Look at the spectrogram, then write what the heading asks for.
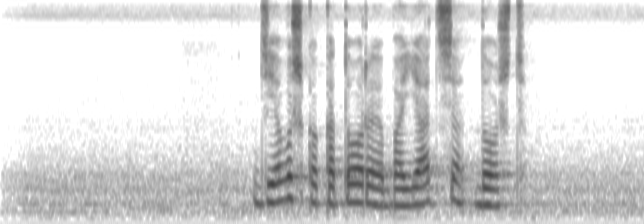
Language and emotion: Russian, neutral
